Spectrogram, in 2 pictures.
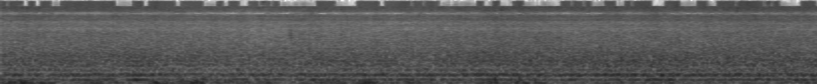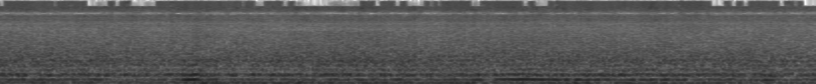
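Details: Droning buzz from bees visiting a feeder, continuous and low, with short humming tones that rise out of the drone around five and seven seconds.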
